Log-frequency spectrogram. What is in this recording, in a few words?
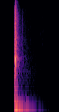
Axe Impact Body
